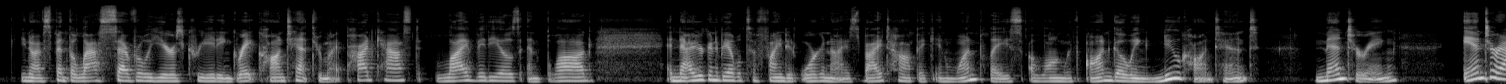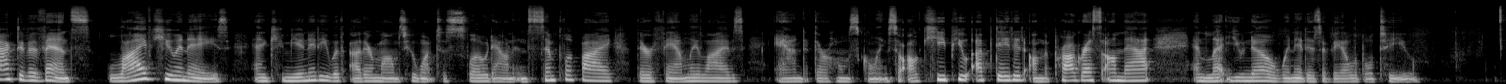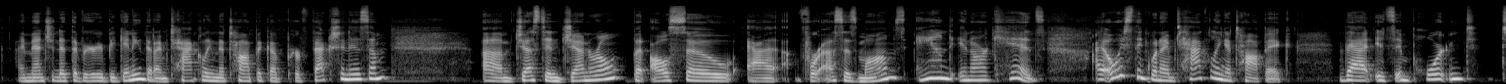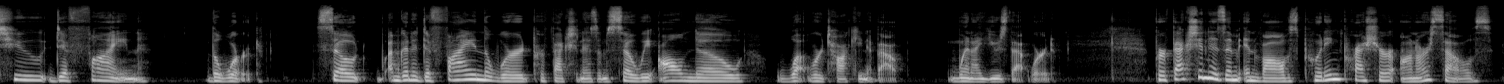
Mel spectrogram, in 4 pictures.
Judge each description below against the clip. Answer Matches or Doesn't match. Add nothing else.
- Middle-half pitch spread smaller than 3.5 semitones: Doesn't match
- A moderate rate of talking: Matches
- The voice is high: Doesn't match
